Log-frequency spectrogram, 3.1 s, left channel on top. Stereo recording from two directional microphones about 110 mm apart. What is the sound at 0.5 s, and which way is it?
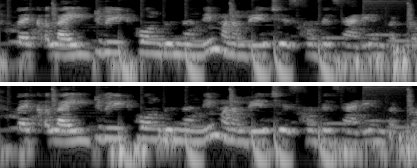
Speech, 15° right (ahead or behind).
